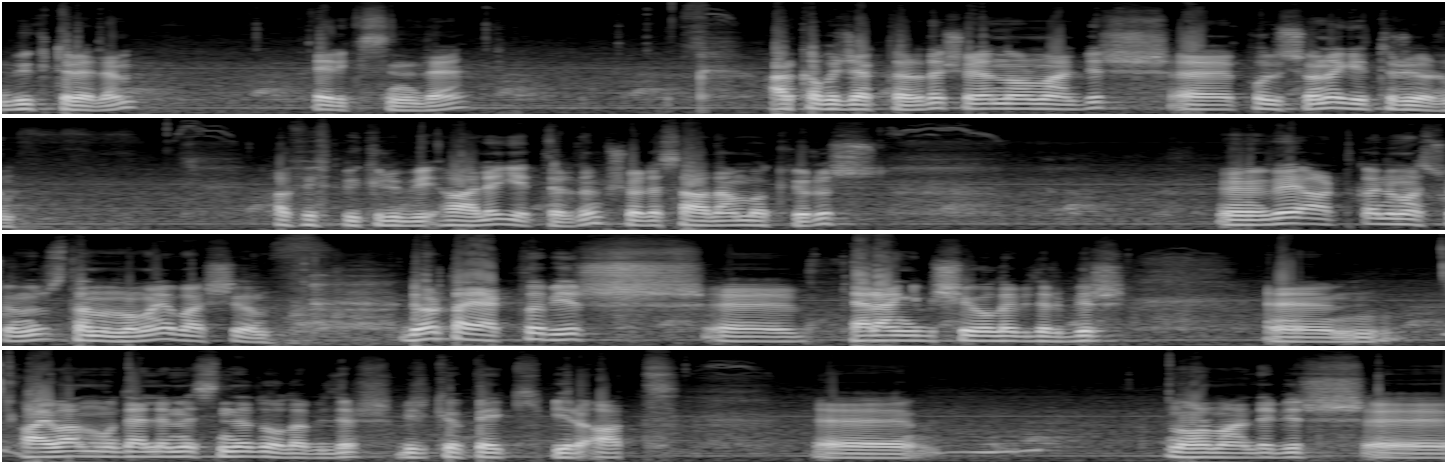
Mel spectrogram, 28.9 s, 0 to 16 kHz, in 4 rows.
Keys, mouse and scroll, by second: 0.4 right click, 1.3 click, 3.1 right click, 4.0 click, 6.2 right click, 6.7 click, 10.0 KP_3, 19.1-21.3 middle drag, 21.9-23.7 middle drag, 28.3 KP_3.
